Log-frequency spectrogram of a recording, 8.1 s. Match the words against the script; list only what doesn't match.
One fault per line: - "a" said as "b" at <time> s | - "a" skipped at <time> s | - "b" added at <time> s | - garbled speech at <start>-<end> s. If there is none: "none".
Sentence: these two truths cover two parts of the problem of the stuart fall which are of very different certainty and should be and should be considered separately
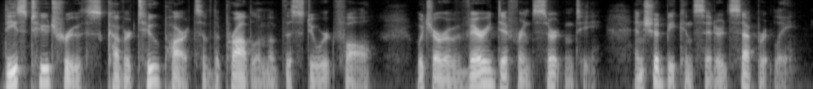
- "and should be" skipped at 6.8 s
